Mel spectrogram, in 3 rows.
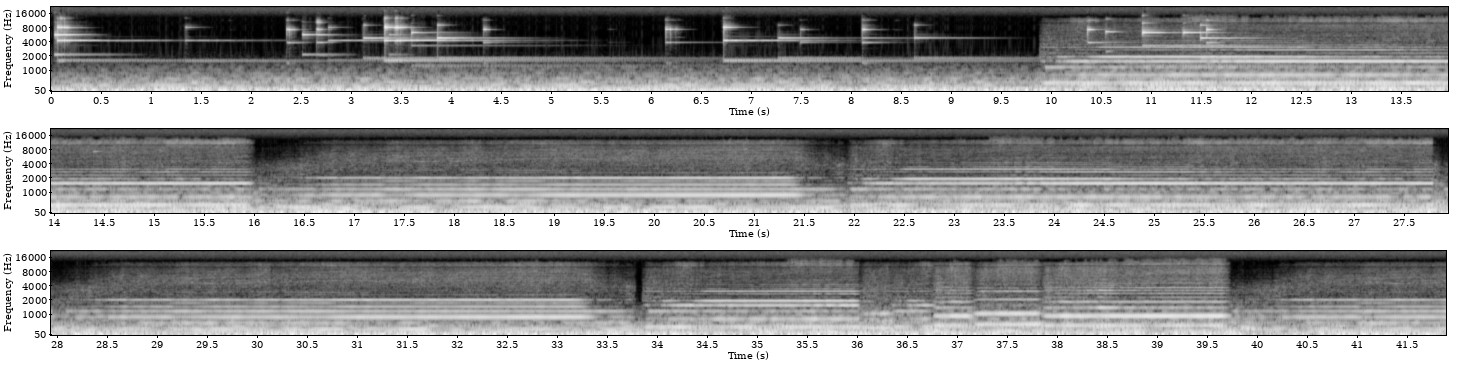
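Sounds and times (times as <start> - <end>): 
flute tuned to 432 Hz: 0.1 - 41.8.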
